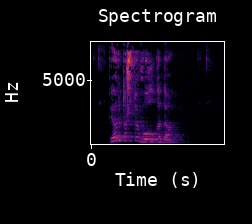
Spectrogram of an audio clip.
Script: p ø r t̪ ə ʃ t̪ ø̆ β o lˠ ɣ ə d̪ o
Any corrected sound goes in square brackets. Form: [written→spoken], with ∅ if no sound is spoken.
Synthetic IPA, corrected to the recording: p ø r t̪ ə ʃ t̪ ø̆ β o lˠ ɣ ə d̪ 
